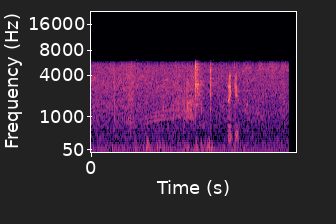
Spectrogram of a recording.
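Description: A man speaks calmly outdoors, close by.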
